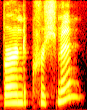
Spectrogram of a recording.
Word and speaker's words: Bernd Curschmann: We're going to sit down with Hermann and Bernd Curschmann. Am I pronouncing that right?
